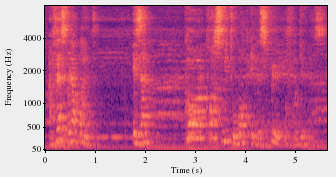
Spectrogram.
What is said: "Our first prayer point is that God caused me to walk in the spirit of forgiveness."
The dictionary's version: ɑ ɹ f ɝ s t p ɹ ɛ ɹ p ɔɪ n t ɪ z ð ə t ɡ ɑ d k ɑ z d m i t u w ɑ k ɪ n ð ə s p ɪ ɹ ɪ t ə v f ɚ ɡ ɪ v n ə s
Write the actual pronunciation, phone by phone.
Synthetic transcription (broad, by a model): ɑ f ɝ s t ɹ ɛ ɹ p ɔɪ n t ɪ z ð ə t ɡ ɑ d k ɑ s m i t u w ɑ k ɪ n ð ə s p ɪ ɹ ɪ t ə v f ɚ ɡ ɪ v n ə s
